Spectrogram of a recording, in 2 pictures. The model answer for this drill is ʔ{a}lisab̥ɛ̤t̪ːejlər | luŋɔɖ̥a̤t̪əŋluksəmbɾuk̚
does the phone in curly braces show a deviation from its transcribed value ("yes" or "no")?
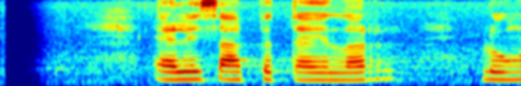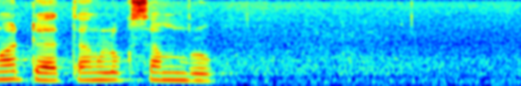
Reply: yes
